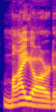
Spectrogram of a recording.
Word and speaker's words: Maillard: Maillard, it's French. It's spelled Maillard.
